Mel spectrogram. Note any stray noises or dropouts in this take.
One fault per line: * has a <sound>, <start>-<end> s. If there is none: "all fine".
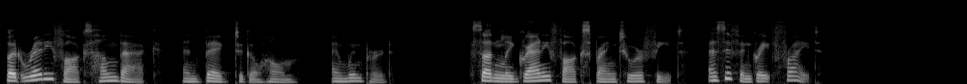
all fine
